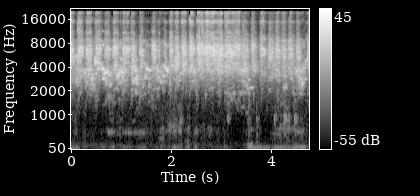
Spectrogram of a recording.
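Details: Many budgerigars chattering in a reserve-style aviary, rapid overlapping high chirps and squeaky warbles at a quick, uneven pace, with a low murmuring hum rising toward the end.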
